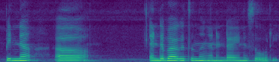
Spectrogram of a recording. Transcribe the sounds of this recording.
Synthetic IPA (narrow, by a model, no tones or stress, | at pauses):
pinːe | ende̞bʱaːɡɐt̪ːinːɐŋːɐneuɳɖaːjinɨso̰ːrḭ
